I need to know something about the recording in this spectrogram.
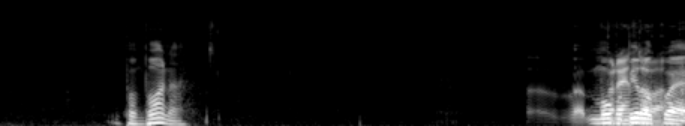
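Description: A second young man answers with animation into a close microphone.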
